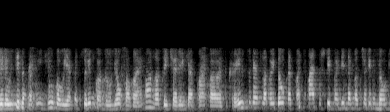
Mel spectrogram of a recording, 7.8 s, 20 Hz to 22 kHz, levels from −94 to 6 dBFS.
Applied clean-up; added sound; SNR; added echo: neural mask model DeepFilterNet 3.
